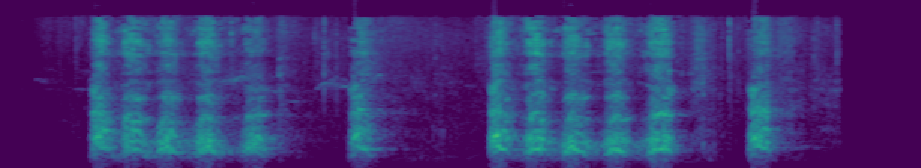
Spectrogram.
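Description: Pomeranian barking in two quick runs of about five barks, each run followed by one more bark a moment later.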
